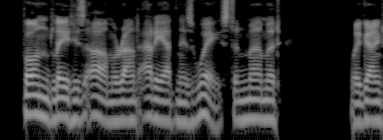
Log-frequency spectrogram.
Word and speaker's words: Ariadne: you must call me ariadne if you can manage it aradne easy four pretty syllables the the original ariatne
